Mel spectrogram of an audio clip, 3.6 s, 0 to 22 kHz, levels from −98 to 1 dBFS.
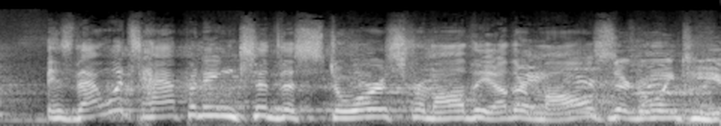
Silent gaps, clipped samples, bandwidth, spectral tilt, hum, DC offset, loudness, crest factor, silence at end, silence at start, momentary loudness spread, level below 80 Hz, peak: none; under 0.1%; 12.5 kHz; -3.5 dB/octave; none; under 0.1%; -17 LUFS; 12 dB; 0 s; 0 s; 2 LU; -56 dBFS; -4 dBFS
